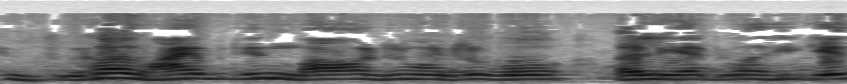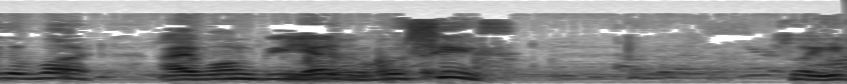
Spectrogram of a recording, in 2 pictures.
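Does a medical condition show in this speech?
Yes: speech loss after head injury; head injury from car accident, unconscious after accident, speech lost after accident; very difficult to utter words, speech feels heavy; listeners say understandable.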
